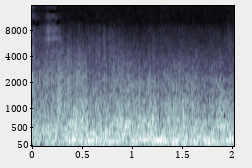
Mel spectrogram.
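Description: A loud, steady rushing noise with a low rumble under it, without any pitched tone.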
